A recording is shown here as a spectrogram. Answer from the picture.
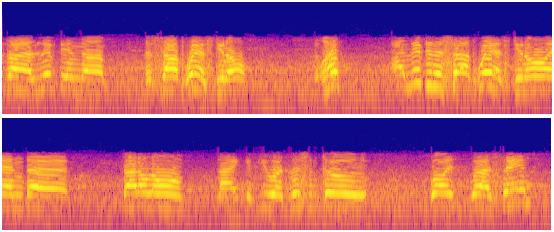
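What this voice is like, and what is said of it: Hispanic-sounding accent. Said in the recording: “He had an Hispanic accent. He's from Germany.”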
